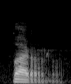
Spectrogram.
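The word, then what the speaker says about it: בר: Saudara akan lihat kalau saudara gabung kata huruf maksud saya, huruf Beth dan huruf Resh, itu bacanya bar.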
